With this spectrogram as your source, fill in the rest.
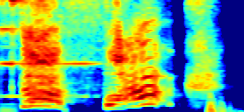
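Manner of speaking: very high, played-up disbelief; incredulous. Reacting to auntie's behaviour with the admirer, high incredulity. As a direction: squeak it out as a baffled question.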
